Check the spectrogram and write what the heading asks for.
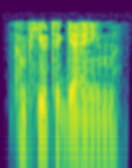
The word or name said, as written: computer game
